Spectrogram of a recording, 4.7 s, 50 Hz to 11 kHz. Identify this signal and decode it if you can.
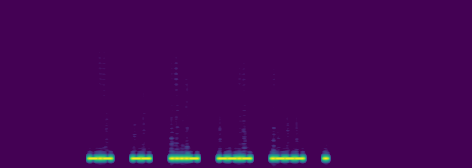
Morse code, heard as a keyed tone, about 46 wpm, spaced as for 27 wpm, 700 Hz. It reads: KM4QJE
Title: USA Call Signs - 6 Characters - 3x Character Spacing - 50wpm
